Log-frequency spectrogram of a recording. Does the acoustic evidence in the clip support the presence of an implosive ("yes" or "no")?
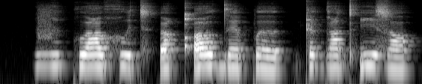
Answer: no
